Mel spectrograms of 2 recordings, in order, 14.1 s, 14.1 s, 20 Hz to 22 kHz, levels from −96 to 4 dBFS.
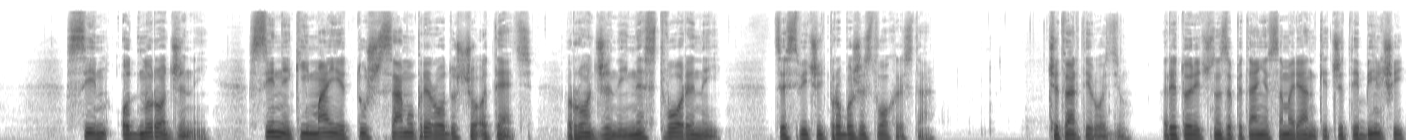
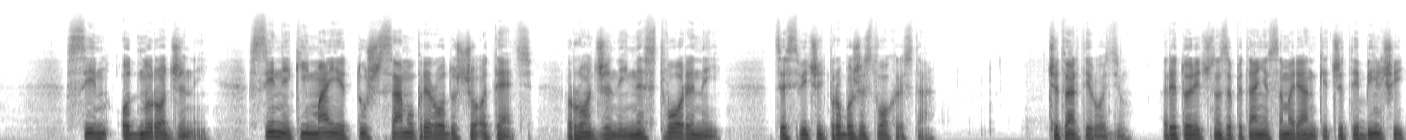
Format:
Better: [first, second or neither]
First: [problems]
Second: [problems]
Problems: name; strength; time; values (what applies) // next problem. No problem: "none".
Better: first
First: none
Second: muffled; slightly; fading above 3 kHz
